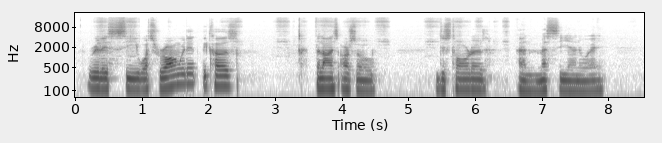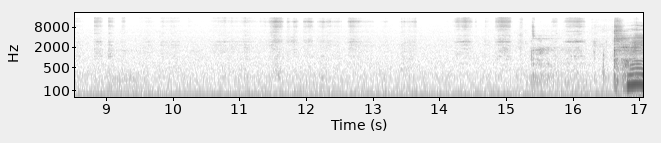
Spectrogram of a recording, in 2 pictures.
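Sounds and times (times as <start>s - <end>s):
pencil scratching on paper: 2.4s - 6.6s, 8.5s - 16.5s.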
